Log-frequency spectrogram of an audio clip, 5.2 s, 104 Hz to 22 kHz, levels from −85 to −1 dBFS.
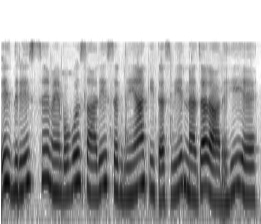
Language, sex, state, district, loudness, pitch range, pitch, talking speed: Hindi, female, Jharkhand, Ranchi, -15 LUFS, 210-265 Hz, 235 Hz, 135 wpm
